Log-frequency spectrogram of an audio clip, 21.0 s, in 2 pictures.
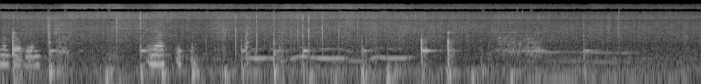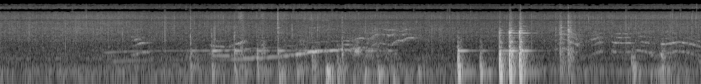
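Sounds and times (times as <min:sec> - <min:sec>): oil sizzling in a pan: 0:00.0 - 0:21.0.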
